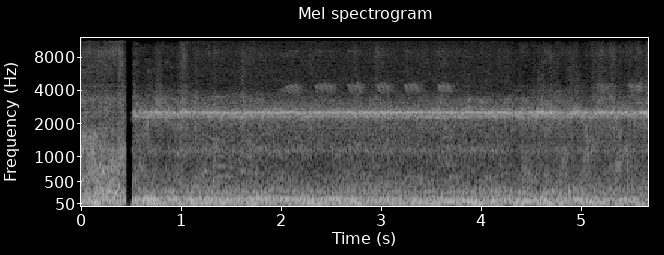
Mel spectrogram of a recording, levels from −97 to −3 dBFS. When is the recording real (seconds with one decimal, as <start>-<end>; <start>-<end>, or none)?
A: 1.1-4.3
